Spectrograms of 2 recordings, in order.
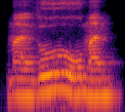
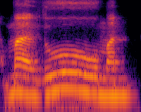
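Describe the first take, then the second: No difference in how they are said.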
